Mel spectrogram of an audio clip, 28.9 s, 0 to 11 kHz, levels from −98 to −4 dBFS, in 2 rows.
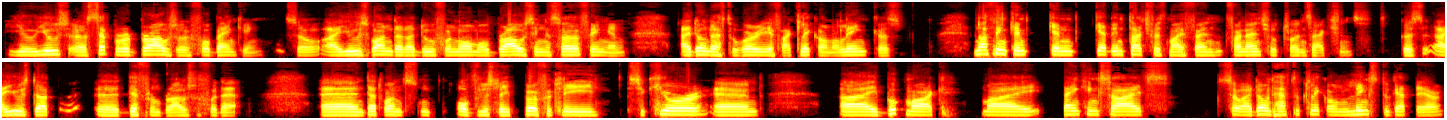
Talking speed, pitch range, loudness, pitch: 160 wpm, 140-155 Hz, -16 LUFS, 145 Hz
